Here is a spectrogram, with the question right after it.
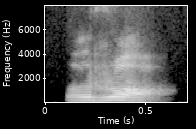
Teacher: Ra will be heavy here because whenever ra is with fatha or dhamma, it is always heavy. This heavy ra sounds like raw, raw.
